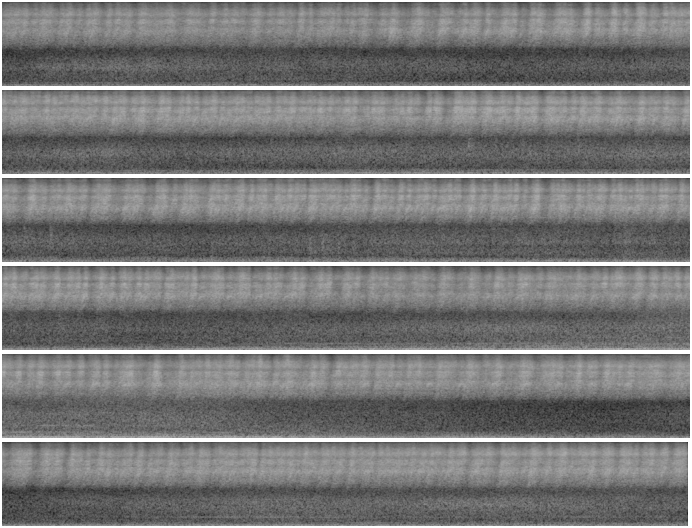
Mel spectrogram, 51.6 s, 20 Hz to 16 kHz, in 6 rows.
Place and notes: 埔頂公園, Daxi Dist., Taoyuan City - next to the highway
next to the highway, Traffic sound, In the park, Cicadas
Taoyuan City, Taiwan, 25 July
